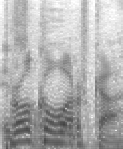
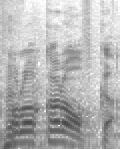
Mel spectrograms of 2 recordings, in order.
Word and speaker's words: Prokhorovka: Prokhorovka. What is our Russian? Prokhorovka.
